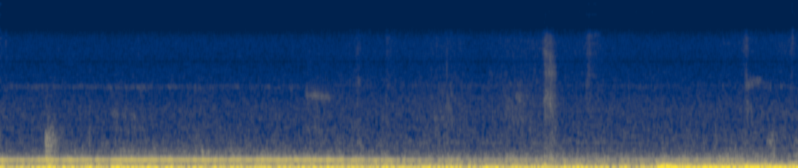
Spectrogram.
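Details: Constant low rumble like an idling vehicle with a steady hum and occasional faint ticks, no animal calls.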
